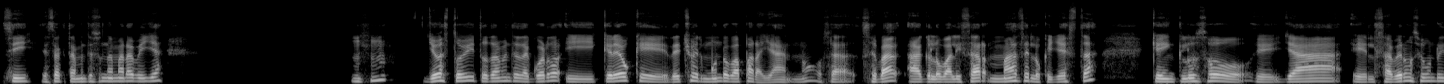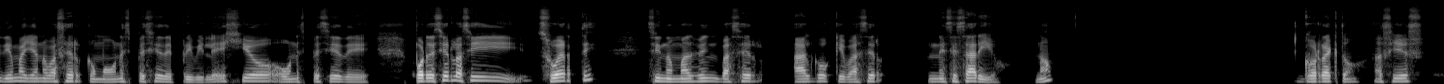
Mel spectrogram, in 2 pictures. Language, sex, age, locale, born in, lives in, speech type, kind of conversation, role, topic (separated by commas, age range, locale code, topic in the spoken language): Spanish, male, 35-39, es-MX, Mexico, Mexico, conversation, unstructured, none, ¿Crees que todas las personas deberían aprender un segundo idioma? ¿Por qué?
